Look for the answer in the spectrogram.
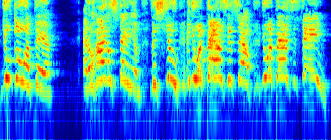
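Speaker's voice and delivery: high, furious yelling at the quarterback; furious shout. Real, not acted. Fan raging at his quarterback, furious high shout. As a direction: scream it out, disgusted and enraged.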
